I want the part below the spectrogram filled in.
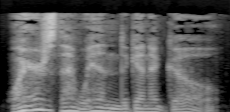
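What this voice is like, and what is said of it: Imitates another person's voice. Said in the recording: “How was my Paul Giamatti impression?”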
